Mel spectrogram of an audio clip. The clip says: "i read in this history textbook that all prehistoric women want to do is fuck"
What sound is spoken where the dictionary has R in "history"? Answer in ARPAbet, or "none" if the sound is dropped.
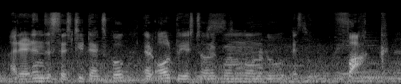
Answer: none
